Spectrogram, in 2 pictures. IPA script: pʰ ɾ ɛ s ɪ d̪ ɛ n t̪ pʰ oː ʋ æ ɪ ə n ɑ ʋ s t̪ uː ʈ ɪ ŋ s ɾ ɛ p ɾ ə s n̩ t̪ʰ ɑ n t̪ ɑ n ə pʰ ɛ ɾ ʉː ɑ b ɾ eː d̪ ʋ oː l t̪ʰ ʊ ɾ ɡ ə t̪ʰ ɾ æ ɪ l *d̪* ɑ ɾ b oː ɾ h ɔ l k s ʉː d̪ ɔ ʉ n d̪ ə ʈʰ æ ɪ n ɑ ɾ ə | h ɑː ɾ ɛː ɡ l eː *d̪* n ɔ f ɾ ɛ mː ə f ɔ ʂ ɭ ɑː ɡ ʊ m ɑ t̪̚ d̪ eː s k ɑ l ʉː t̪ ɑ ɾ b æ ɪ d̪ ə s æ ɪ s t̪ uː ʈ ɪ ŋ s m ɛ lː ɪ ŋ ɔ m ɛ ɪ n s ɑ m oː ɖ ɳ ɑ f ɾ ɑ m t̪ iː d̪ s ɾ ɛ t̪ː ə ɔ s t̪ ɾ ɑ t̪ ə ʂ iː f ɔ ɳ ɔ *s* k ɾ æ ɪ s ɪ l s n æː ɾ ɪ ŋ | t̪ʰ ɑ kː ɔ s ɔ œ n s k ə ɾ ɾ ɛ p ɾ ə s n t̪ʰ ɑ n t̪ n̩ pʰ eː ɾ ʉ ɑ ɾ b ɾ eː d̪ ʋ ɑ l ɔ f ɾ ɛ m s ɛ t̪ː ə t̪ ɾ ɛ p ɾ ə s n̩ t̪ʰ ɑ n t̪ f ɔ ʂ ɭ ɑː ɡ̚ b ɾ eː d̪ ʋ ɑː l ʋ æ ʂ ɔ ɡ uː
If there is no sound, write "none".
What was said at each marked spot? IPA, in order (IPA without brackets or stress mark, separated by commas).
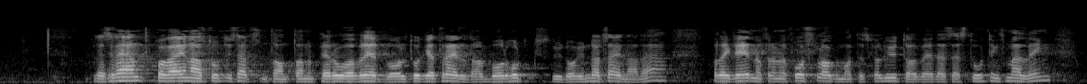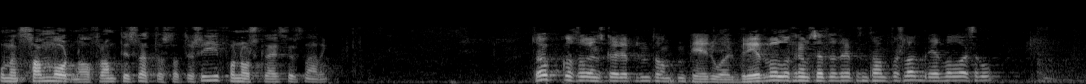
d̪, d̪, ʂ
